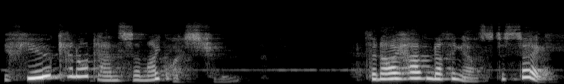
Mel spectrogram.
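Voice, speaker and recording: Slow, high-voiced haughty British ghost. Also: female voice, very animated, recorded from a distance, lo-fi sound. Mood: cold, measured. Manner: theatrical, formal, deliberate. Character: haughty, bitter aristocratic ghost of an Edwardian occultist. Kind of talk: horror audio drama acting.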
